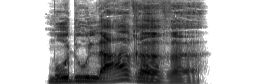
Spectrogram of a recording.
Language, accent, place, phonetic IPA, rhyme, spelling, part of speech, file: German, Germany, Berlin, [moduˈlaːʁəʁə], -aːʁəʁə, modularere, adjective, De-modularere.ogg
- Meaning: inflection of modular: 1. strong/mixed nominative/accusative feminine singular comparative degree 2. strong nominative/accusative plural comparative degree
